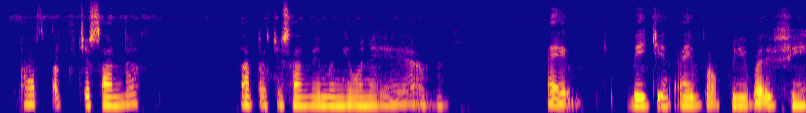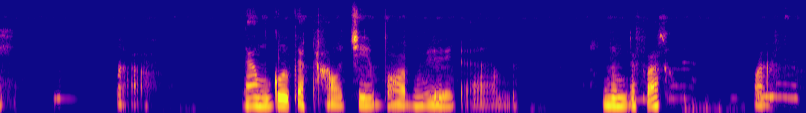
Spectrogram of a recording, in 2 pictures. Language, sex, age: Wolof, female, 18-24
